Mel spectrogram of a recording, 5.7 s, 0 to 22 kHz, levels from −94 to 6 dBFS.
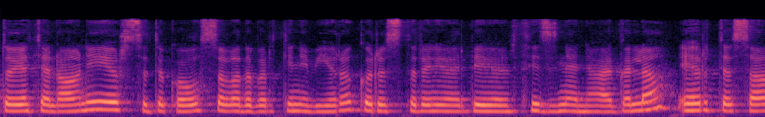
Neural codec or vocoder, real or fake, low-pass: codec, 24 kHz, 0.9 kbps, WavTokenizer, medium speech release version 2; fake; 10.8 kHz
